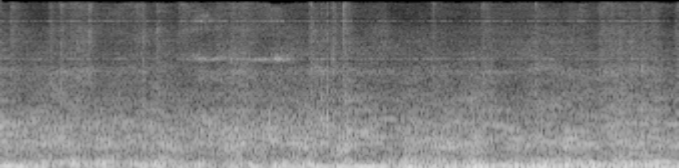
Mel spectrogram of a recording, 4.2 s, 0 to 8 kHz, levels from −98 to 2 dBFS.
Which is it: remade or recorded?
remade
